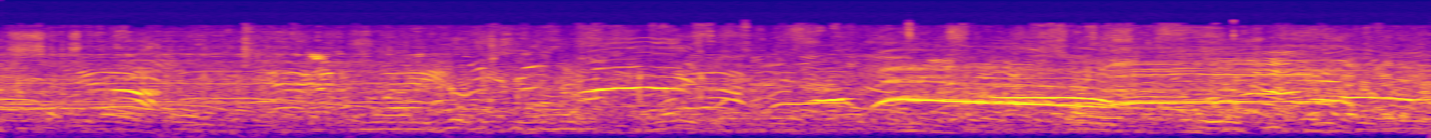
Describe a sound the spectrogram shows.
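A large crowd chatters and calls out across an open outdoor stadium.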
